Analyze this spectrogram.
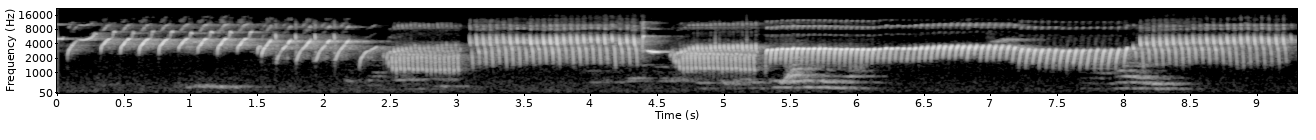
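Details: Long-rolling canary song for training young canaries and birds that have stopped singing: a series of quick descending whistles, harsh buzzy bursts, then extended rapid rolls of very fast repeated notes held for several seconds.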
